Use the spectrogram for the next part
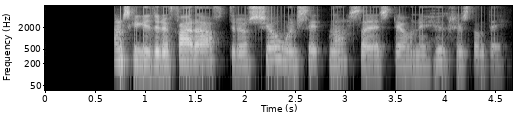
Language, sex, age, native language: Icelandic, female, 13, Icelandic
